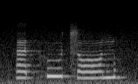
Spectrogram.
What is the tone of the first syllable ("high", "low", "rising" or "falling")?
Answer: low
